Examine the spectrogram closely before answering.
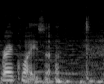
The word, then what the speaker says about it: Rayquaza: But we're pronouncing it Rayquaza.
